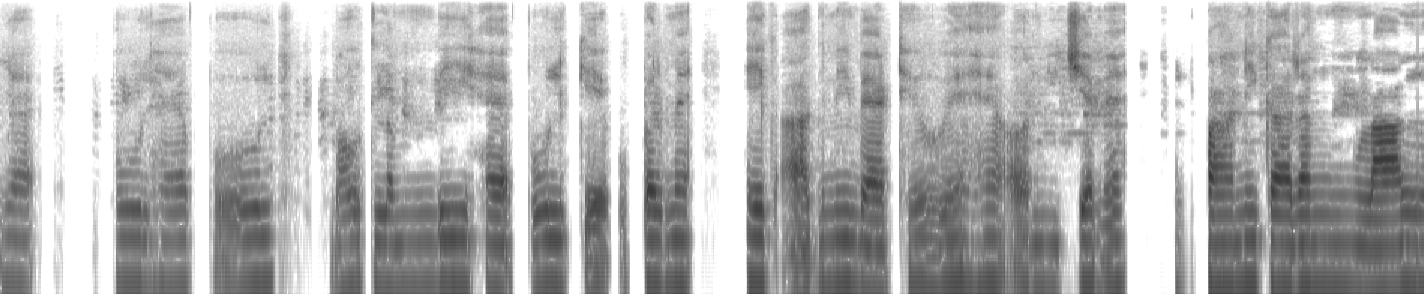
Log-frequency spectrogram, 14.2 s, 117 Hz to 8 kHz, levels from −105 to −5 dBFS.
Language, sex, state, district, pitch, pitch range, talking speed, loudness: Hindi, male, Bihar, Jahanabad, 125 Hz, 120-130 Hz, 110 wpm, -38 LUFS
